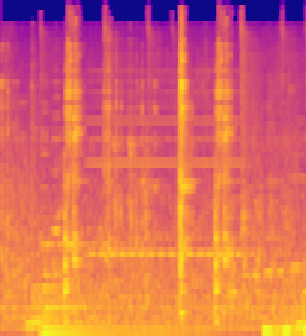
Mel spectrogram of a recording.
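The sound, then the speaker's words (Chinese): Coffee cups clink several times at irregular moments as a caramel macchiato and a matcha latte are served and set down, sharp bright taps over a steady low hum, with one louder clack partway through. “不好意思，呃，这里帮你们送上焦糖玛奇朵和抹茶拿铁。”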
